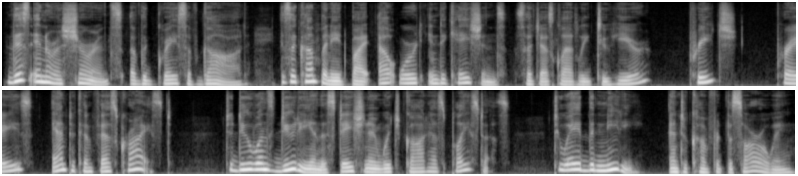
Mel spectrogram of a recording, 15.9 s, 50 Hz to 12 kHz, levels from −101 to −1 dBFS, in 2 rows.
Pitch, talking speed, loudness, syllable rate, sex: 170 Hz, 175 wpm, -18 LUFS, 5.2 syllables/s, female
